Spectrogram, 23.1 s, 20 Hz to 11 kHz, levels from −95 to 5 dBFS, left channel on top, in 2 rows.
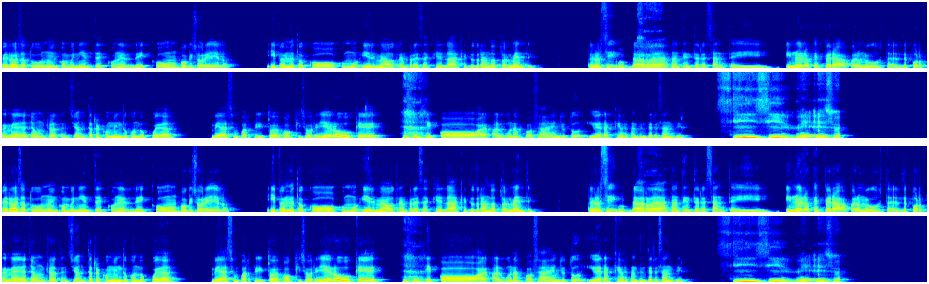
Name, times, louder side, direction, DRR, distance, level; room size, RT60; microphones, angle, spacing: voice 1, 0.0-2.8 3.4-6.6 7.3-13.7 14.2-16.3 16.9-20.1, right 2 dB, 30° right, 0.7 m, -29 dB
voice 2, 7.7-8.3 16.6-16.9 20.7-22.0, left 1 dB, 30° left, 0.5 m, -25 dB
13.0 x 10.0 x 2.9 m
head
